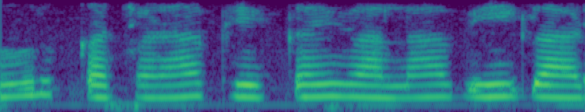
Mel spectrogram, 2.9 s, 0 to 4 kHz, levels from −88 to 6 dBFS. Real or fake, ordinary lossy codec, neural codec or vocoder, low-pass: real; Opus, 64 kbps; none; 3.6 kHz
